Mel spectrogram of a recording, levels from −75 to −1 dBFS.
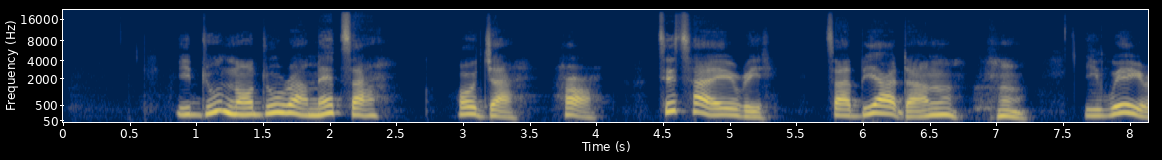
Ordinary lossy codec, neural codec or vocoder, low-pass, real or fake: none; autoencoder, 48 kHz, 32 numbers a frame, DAC-VAE, trained on Japanese speech; 19.8 kHz; fake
